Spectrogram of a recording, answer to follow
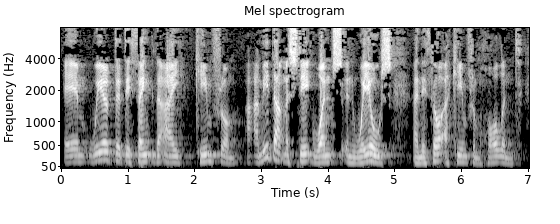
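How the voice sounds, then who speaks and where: A middle-aged man from Scotland with a Scottish accent, preaching a sermon in an earnest way, repeating phrases and slowing down to stress key words. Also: mid-range voice, bright, forceful tone.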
